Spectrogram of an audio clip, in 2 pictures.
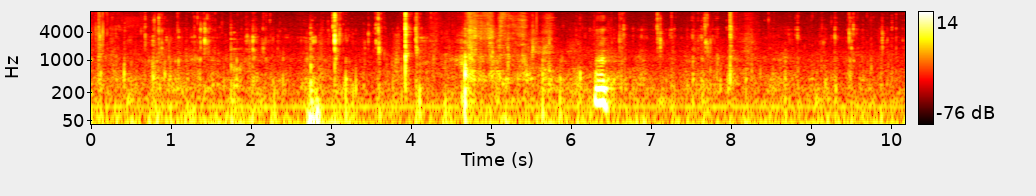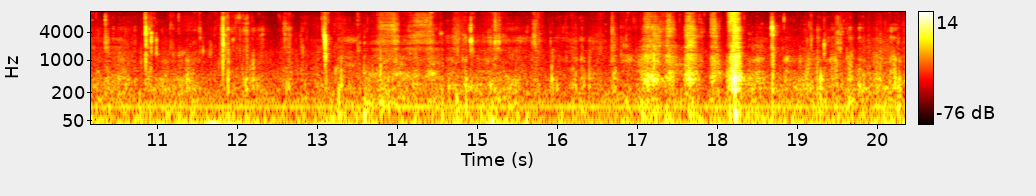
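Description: Close-miked eating sounds: two people chewing and biting into fried chicken and boiled pork leg, with many small mouth clicks and crunches. A sharp knock comes about six seconds in and a low thud near twelve seconds.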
